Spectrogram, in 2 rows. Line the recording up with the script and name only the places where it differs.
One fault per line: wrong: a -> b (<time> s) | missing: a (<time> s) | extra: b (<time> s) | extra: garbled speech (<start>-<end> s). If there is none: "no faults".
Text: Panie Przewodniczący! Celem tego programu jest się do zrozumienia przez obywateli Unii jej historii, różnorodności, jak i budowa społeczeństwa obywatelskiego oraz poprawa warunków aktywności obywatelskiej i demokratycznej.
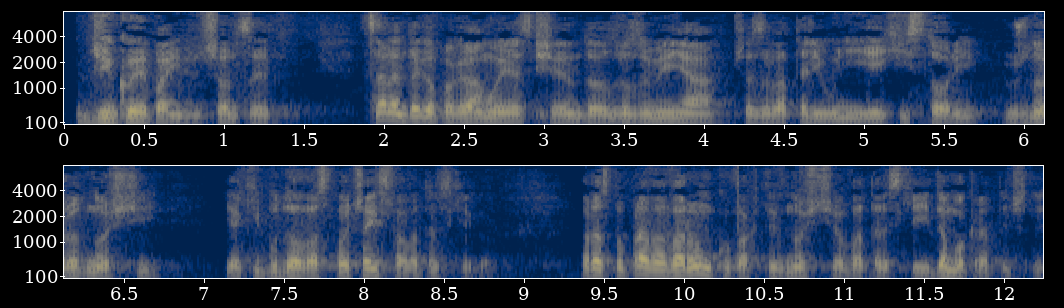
no faults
